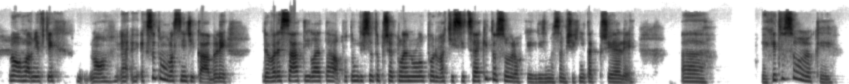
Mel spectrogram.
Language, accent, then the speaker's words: Czech; Jeseník, Olomouc Region, Czechia; now in London, United Kingdom; jsme v Londýně, ale pocházíme obě dvě z Jeseníku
